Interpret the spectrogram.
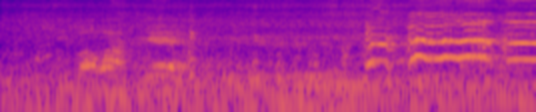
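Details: In Solok, kukuak balenggek roosters at a practice crowing session: soft short notes early, then a bright, sustained, stepped crow rising in the final second, over steady low hum.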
